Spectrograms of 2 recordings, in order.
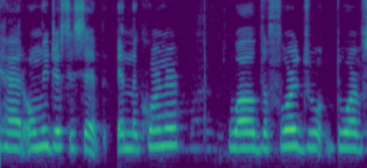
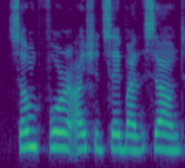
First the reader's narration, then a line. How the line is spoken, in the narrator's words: said Filly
